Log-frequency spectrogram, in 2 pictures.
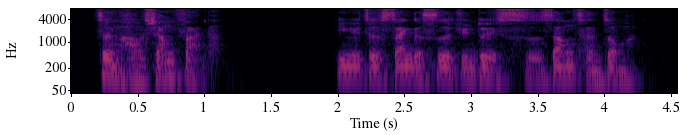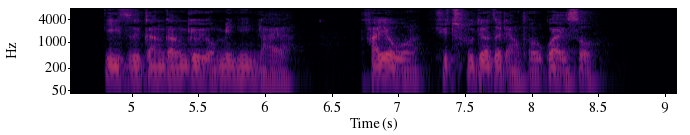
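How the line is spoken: Sighing. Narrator (Chinese): 姚却叹了一口气说

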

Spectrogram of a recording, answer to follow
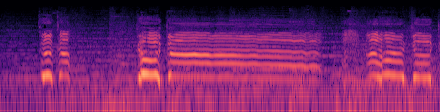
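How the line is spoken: Loud grief-stricken wailing. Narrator (Chinese): 他难过的放声大哭

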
